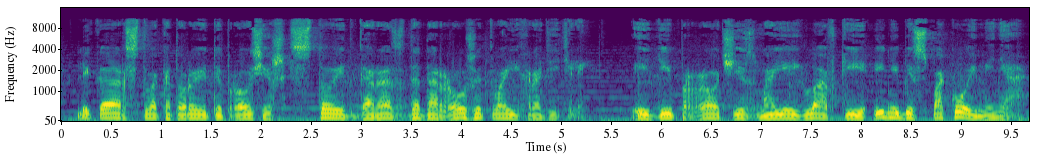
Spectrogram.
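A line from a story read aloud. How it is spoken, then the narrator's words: Through gritted teeth. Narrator (Russian): Сквозь зубы лекарь процедил в ответ на его просьбу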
